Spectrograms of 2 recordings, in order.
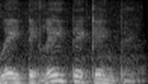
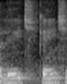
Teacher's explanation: eles pronunciam o E como se fosse o I. Mudou o fonema, a maneira de pronunciar a vogal.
